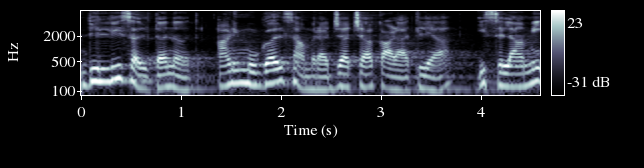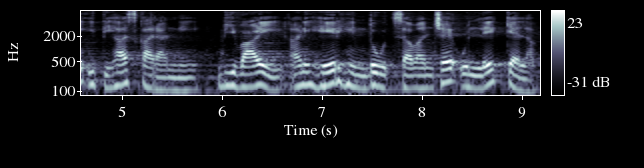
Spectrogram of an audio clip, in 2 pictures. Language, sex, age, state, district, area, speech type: Goan Konkani, male, 18-30, Goa, Bardez, urban, read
